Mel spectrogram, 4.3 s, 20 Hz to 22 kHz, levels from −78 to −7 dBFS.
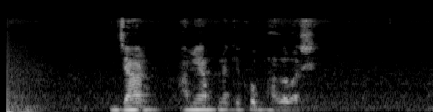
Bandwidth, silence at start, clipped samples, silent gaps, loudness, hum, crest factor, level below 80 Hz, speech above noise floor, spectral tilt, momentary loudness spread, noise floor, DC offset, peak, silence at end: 11.5 kHz; 0.05 s; under 0.1%; none; -34 LUFS; none; 24 dB; -56 dBFS; 28 dB; -4 dB/octave; 19 LU; -61 dBFS; under 0.1%; -12 dBFS; 0 s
